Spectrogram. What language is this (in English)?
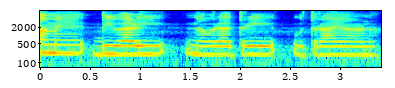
Gujarati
